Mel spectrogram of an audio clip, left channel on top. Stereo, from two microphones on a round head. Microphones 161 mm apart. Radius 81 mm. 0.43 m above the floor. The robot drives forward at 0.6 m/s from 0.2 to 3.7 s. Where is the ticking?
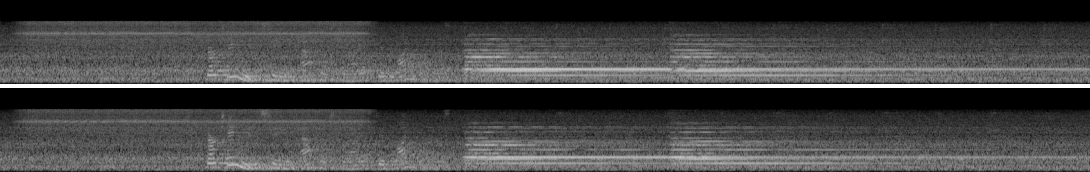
30° left (ahead or behind), 5 m.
